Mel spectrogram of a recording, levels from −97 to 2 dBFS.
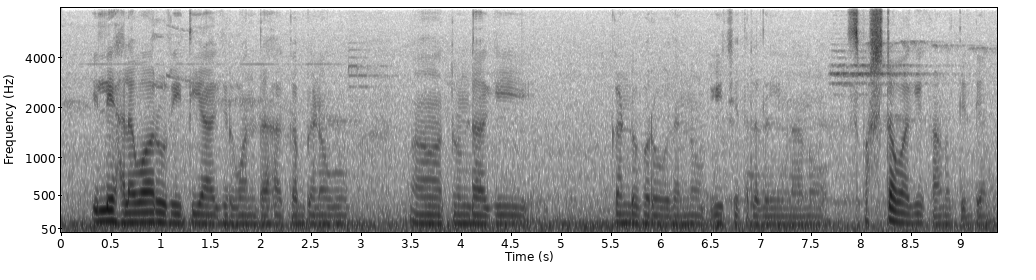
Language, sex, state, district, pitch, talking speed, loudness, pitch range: Kannada, male, Karnataka, Koppal, 115 Hz, 75 wpm, -19 LUFS, 110-120 Hz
